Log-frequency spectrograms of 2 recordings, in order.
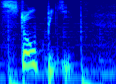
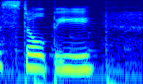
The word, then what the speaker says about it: Stolpe: I thought it was pronounced Stolpe, but Stolpe. Andrea Stolpe brought this retreat together.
